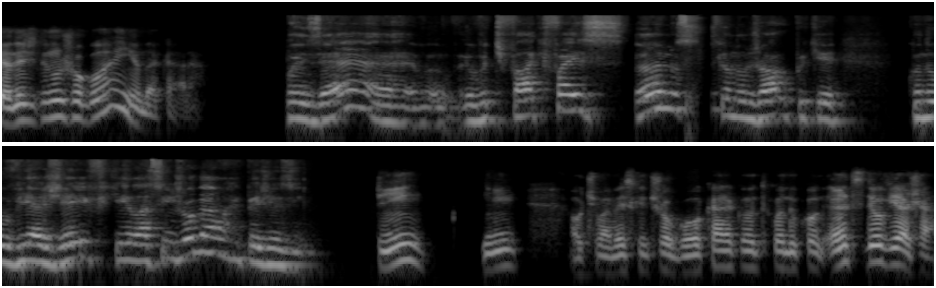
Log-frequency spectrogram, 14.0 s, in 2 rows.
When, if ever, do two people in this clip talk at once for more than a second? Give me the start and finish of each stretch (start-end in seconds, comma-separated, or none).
none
